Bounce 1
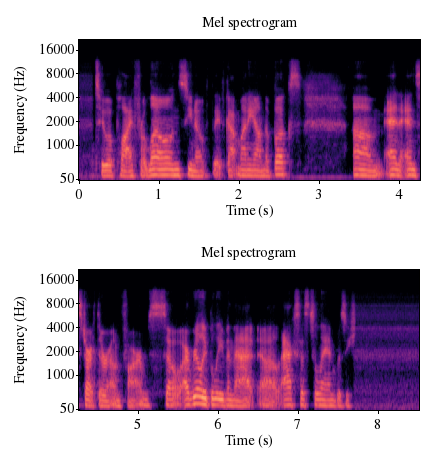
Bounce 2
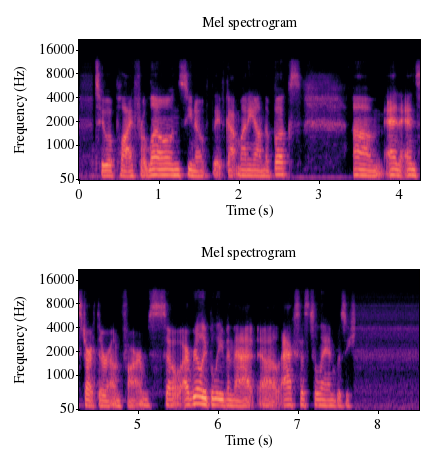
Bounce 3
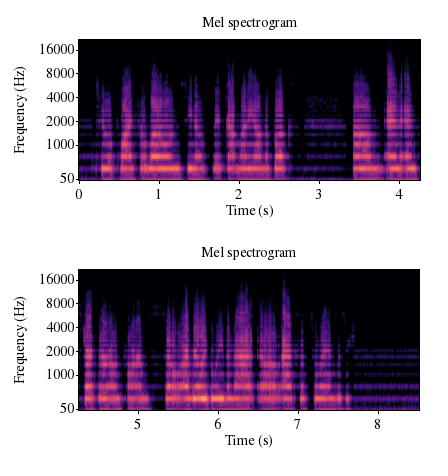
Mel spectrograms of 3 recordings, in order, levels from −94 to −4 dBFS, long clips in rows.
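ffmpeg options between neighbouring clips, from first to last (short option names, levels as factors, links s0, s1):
-af "adynamicequalizer=threshold=0.00501:dfrequency=4100:dqfactor=0.7:tfrequency=4100:tqfactor=0.7:attack=5:release=100:ratio=0.375:range=2.5:mode=cutabove:tftype=highshelf"
-af "adynamicsmooth=sensitivity=2:basefreq=860,afftfilt=real='hypot(re,im)*cos(PI*b)':imag='0':win_size=512:overlap=0.75"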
